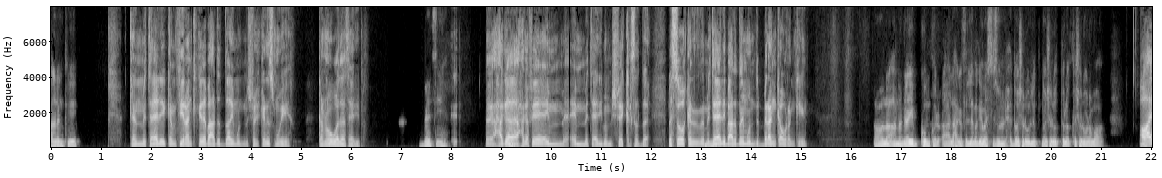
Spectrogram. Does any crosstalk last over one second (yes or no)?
no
